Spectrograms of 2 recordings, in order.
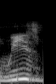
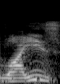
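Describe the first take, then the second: First: The vowel is a short 'i' sound. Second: The vowel is an 'eye' sound. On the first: The speaker calls it wrong. "এটা কিন্তু উইজ বলো না" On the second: The speaker calls it right. "এটা হবে ওয়াইজ"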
